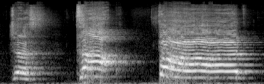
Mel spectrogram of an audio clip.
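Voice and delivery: drawn-out hammed-up host announcement; announcer shout. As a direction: stretch out the title like a host. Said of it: "after doing that amazing intro".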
